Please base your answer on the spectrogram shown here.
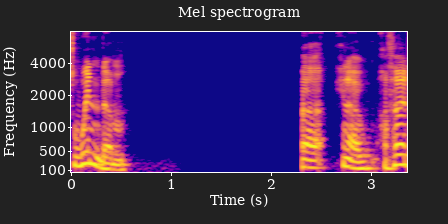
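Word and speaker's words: Wymondham: So, it's pronounced Windom, but you know, I've heard it pronounced Wondom, Wond Ham.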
